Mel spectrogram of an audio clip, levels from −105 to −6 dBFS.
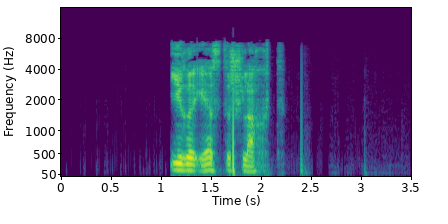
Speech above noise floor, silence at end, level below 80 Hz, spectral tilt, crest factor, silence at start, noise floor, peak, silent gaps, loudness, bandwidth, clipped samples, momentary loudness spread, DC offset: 49 dB; 1.45 s; -54 dBFS; -5 dB/octave; 24 dB; 1.1 s; -68 dBFS; 0 dBFS; none; -19 LUFS; 7.8 kHz; under 0.1%; 14 LU; under 0.1%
